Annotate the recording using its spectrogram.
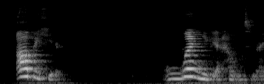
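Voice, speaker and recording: A woman uses a put-on character voice, high-pitched and at a moderate pace. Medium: stage play.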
